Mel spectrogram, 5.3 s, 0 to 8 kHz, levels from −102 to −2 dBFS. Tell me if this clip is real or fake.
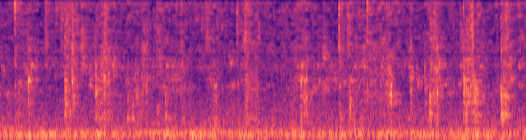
fake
